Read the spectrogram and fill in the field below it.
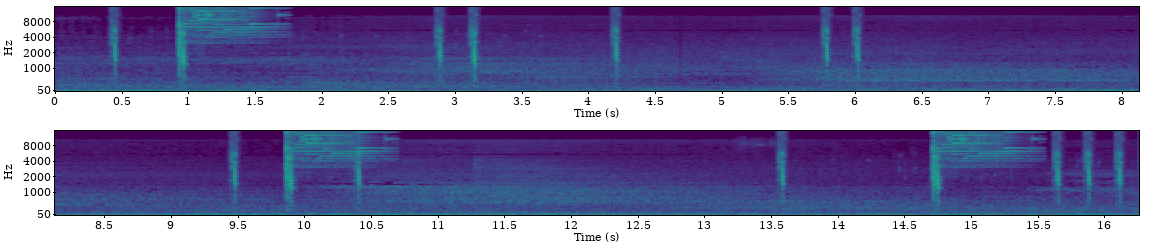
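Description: A short chiming flourish plays.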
